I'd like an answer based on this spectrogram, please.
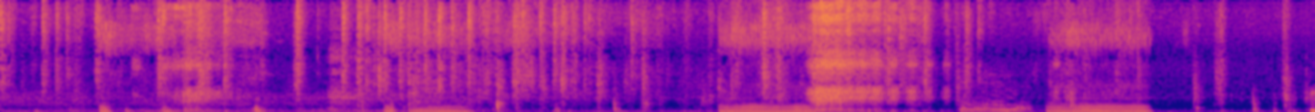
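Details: Snoring from a domestic cat, heard as low, droning, harmonic breaths that waver slightly in pitch. The longest lasts about two seconds, and several come in uneven succession over light rustling and quiet room noise.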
